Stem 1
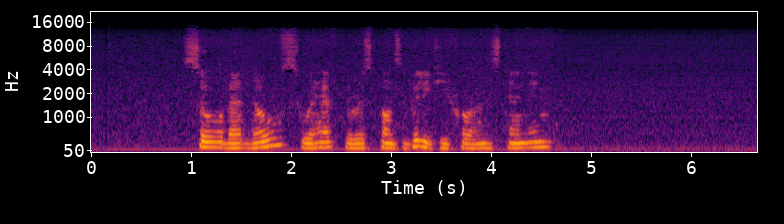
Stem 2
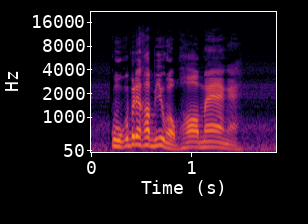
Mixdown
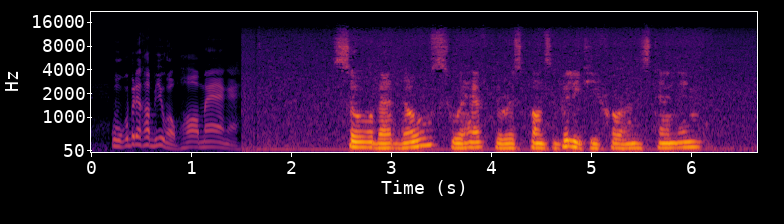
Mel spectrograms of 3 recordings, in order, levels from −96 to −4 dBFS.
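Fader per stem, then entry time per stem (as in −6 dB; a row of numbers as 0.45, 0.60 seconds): +1.0, −16.0 decibels; 1.50, 0.00 seconds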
